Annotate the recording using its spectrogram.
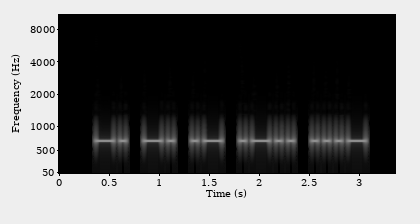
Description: Morse code, heard as a keyed tone, about 20 wpm, 700 Hz. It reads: NNALV
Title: Code Groups - 5 Letter:Numbers - 20wpm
